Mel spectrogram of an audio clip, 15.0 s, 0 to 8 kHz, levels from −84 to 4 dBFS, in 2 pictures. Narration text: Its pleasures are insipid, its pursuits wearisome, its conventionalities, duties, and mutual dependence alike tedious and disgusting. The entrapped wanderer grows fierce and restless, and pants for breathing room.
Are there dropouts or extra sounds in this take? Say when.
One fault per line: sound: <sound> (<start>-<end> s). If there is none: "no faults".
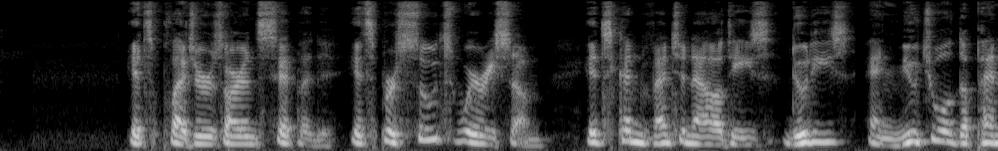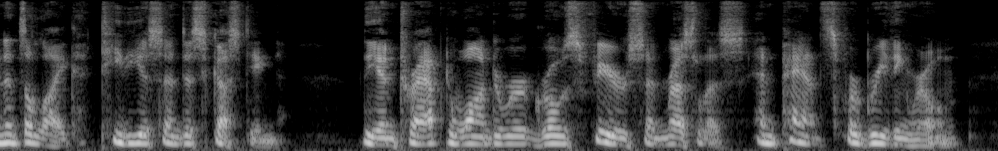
no faults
